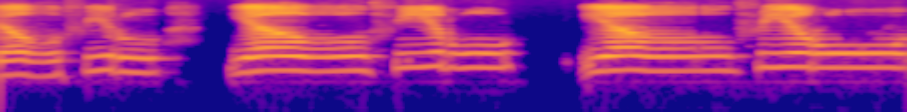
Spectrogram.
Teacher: Ghainnya roghah, tidak dipantulkan, tidak dinabar. Yaghfiru disejajarkan dengan jangan naik supaya ghainnya bisa diroghahkan.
